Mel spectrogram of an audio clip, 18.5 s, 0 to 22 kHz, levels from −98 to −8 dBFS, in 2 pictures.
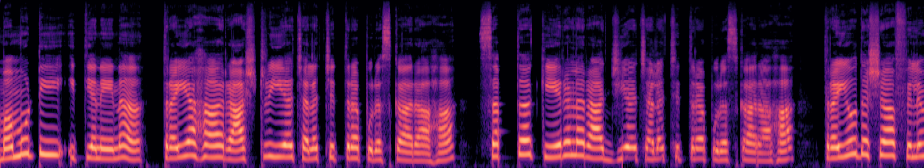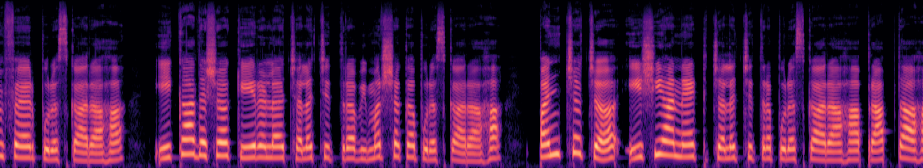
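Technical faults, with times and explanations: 6.22 to 8.13 s, channel delay (comb filtering): the speech turns hollow and phasey for about two seconds. One channel arrives roughly 10 ms behind the other. When the two are summed to mono, the shared sound cancels at evenly spaced frequencies. The first notch sits near 50 Hz. Further notches follow about every 100 Hz above it. These fixed gaps in the spectrum thin the sound and give it a hollow, tube-like colour.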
